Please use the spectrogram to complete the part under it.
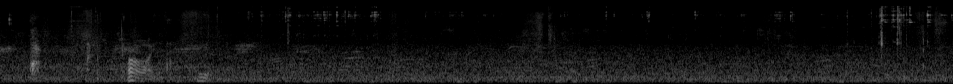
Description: Man is speaking and dog barks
